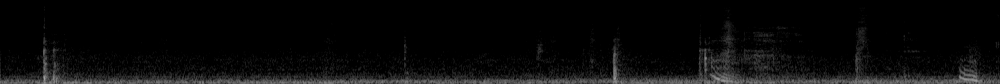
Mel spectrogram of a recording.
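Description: A few sharp knocks as a Toyota 18R cylinder head is lifted and tilted on a wooden block, over a steady low hum. Two short falling groans come about seven and nine and a half seconds in.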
